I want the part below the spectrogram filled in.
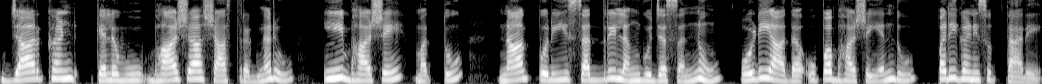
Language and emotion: Kannada, neutral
